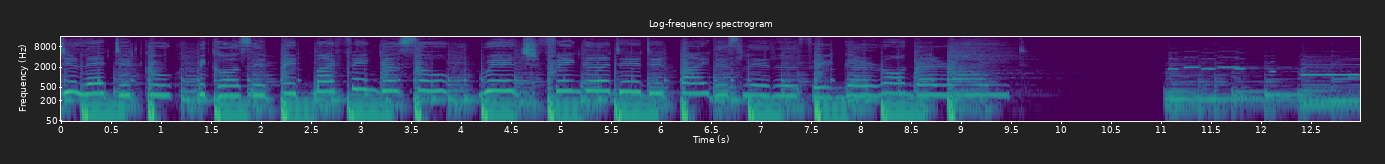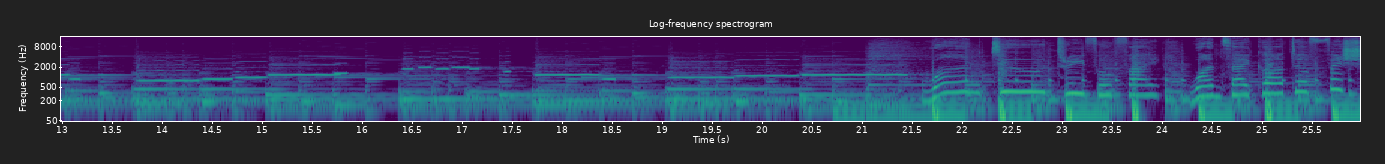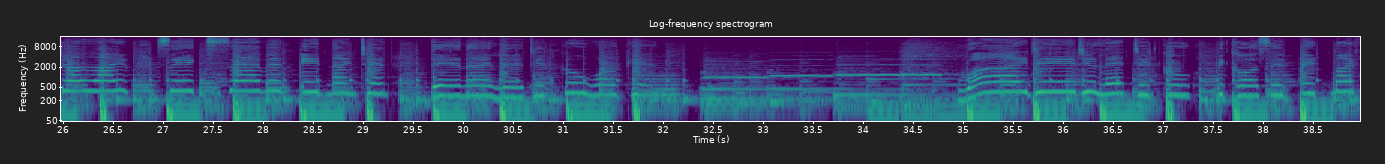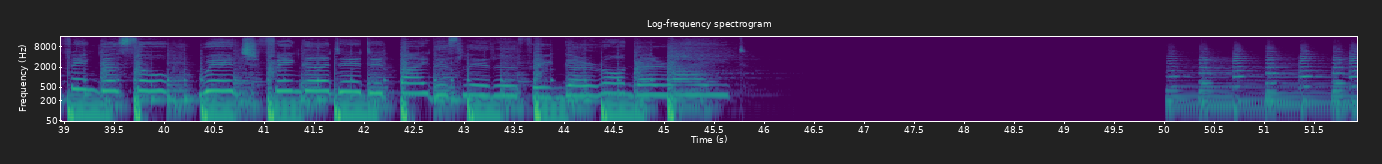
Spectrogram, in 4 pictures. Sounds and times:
Music for children: 0.0s - 9.6s, 11.0s - 45.9s, 50.0s - 51.9s.

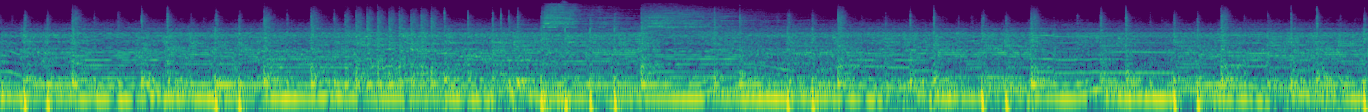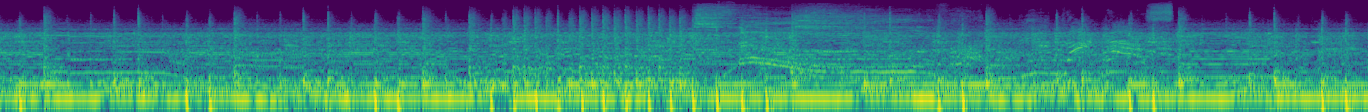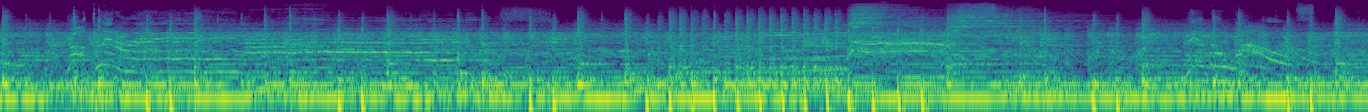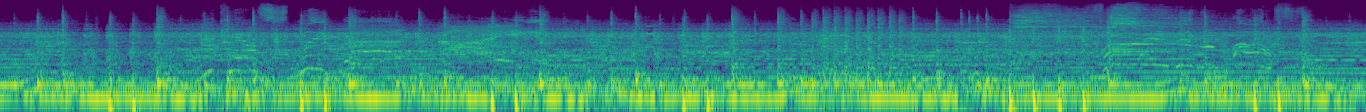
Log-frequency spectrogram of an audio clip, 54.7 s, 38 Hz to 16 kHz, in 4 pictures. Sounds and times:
Punk rock: 0.0s - 54.7s.

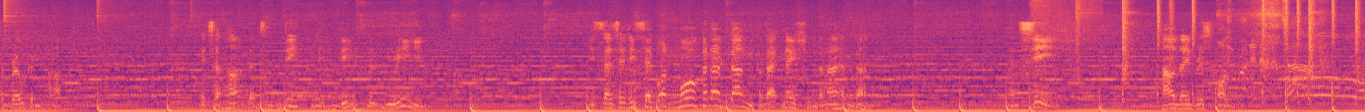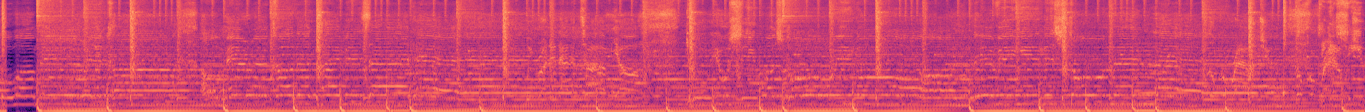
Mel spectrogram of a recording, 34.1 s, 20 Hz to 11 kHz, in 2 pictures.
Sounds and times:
Music: 0.0s - 34.1s.

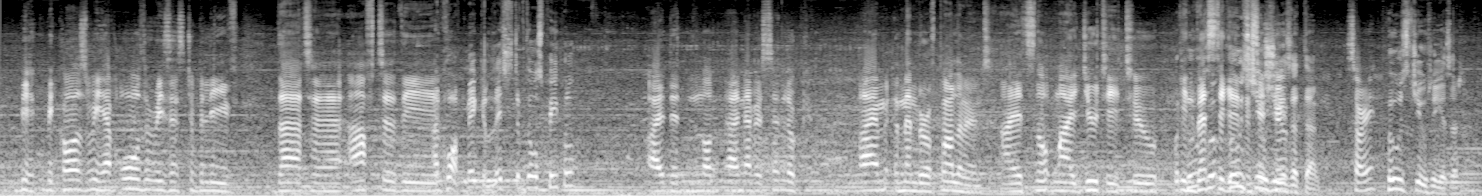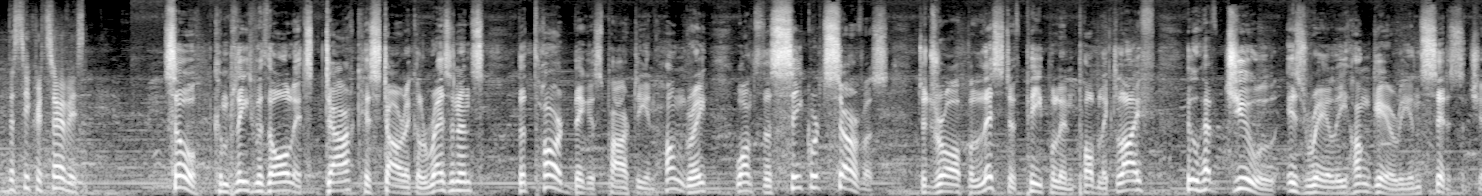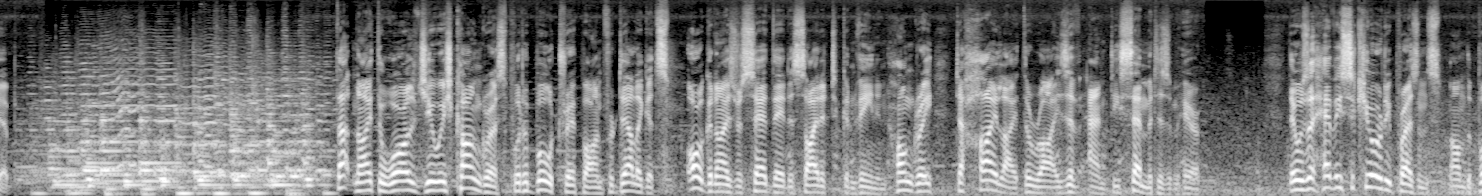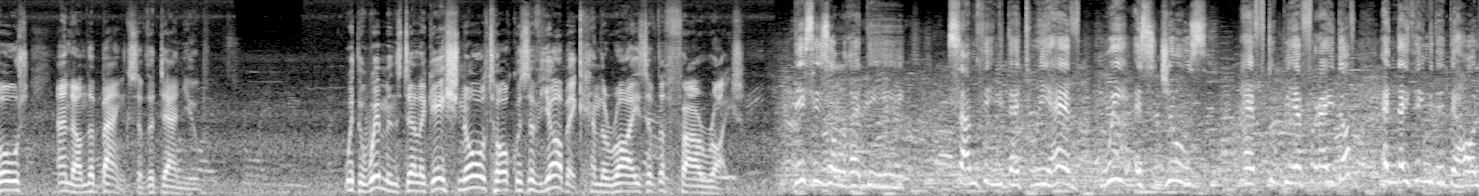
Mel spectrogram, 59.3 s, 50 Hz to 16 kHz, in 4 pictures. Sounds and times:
Bowed string instrument: 0.0s - 36.1s, 51.7s - 59.2s
Speech: 0.2s - 5.8s, 8.6s - 15.8s, 16.4s - 29.8s, 33.0s - 41.7s.

